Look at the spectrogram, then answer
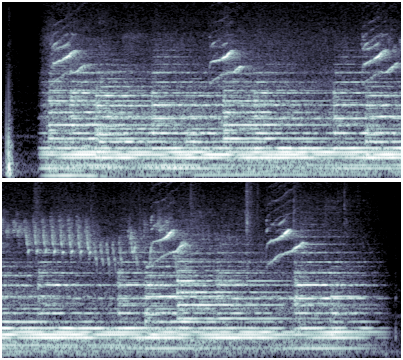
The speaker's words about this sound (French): Vous avez entendu, c'est un signal agréable. J'ai enregistré euh, euh, près d'une église, il y avait des cloches, et puis il y avait des oiseaux, on les entendait bien.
